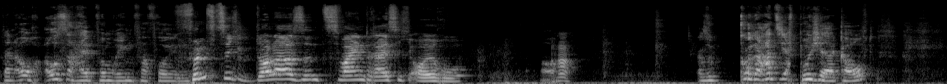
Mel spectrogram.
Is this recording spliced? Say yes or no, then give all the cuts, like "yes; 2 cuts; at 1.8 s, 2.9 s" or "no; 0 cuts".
yes; 2 cuts; at 2.4 s, 7.9 s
